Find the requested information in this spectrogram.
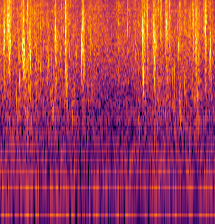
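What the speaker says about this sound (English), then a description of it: "That's our plasma cannon." Plasma cannon fire in the space game Starcom: Unknown Space, aimed at an enemy ship: a steady run of booming, rumbling bursts with crackling peaks, dense and continuous for the whole stretch.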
